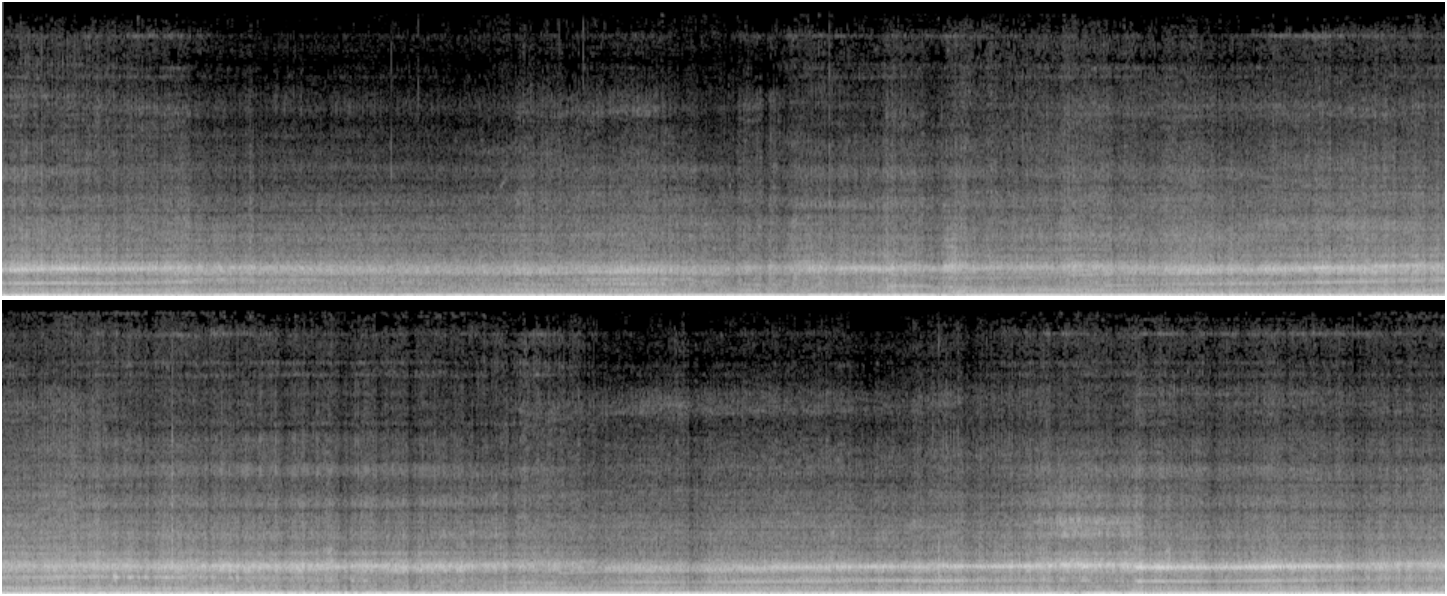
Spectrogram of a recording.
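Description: Go-kart engine heard from onboard, its pitch rising and falling as the kart accelerates out of corners and slows into them through the lap, over a steady low rumble.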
